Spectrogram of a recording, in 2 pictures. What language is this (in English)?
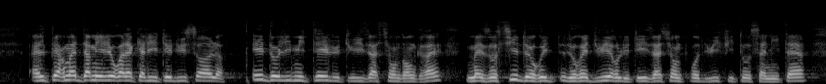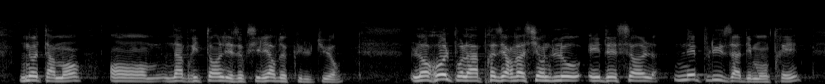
French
